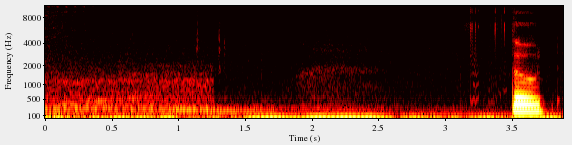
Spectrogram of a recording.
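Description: A soft click sounds as a menu opens.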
